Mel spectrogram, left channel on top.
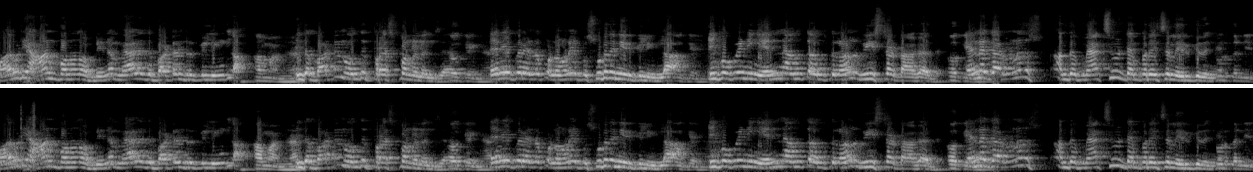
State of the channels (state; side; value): normal; both; correlation 0.65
